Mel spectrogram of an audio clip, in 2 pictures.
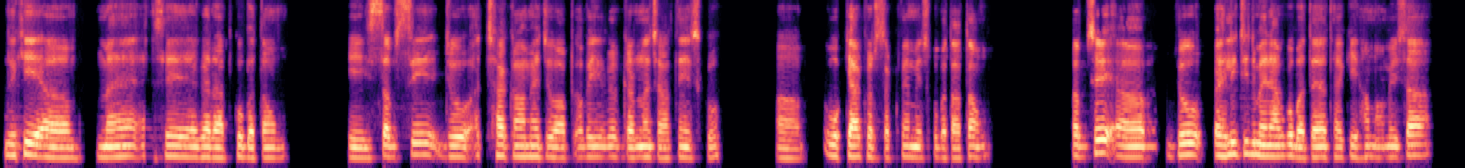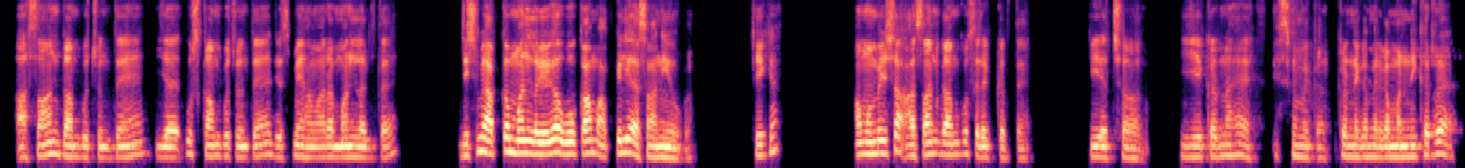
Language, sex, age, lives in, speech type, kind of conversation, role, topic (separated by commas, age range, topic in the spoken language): Hindi, male, 20-24, India, conversation, advice, advisor, मैं बार-बार काम टाल देता/देती हूँ और बाद में गहरा पछतावा महसूस करता/करती हूँ—मैं इस आदत को कैसे बदलूँ?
